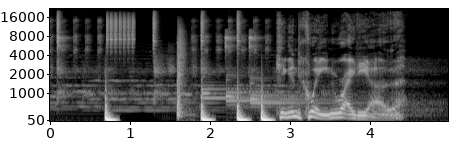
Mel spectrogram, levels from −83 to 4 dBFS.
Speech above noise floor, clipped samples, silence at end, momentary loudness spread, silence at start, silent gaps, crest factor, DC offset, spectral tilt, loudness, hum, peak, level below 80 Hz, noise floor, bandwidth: 19 dB; under 0.1%; 0.55 s; 13 LU; 0.1 s; none; 16 dB; under 0.1%; -5.5 dB/octave; -17 LUFS; none; 0 dBFS; -18 dBFS; -40 dBFS; over 20 kHz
